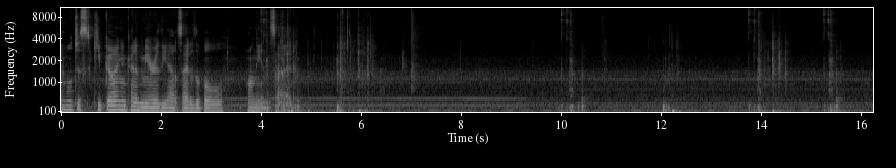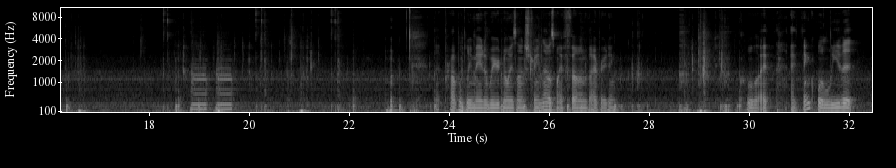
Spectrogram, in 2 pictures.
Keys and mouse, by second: 0.3 middle click, 1.6 e, 4.7 shift+middle click, 5.9 s, 10.4-12.0 middle drag, 12.2 s, 14.2 e, 15.5 middle click, 16.6 s, 18.6 middle click, 19.3 g, 21.1 s, 22.1 middle click, 23.7-24.7 middle drag, 25.0 shift+middle click, 26.0 shift+middle click, 26.6 middle click, 29.0 alt+z, 29.8-32.4 middle drag.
